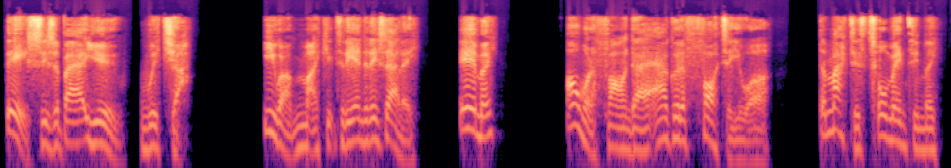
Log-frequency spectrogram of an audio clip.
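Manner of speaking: cocky swordsman spoiling for a fight; menacing duelist. A narrator's reading. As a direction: goad him into a fight. Cicada threatens Geralt.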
